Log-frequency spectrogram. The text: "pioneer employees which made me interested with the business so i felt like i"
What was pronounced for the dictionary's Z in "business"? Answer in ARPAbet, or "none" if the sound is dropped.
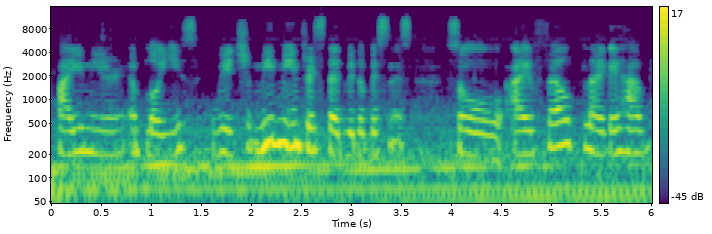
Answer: S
